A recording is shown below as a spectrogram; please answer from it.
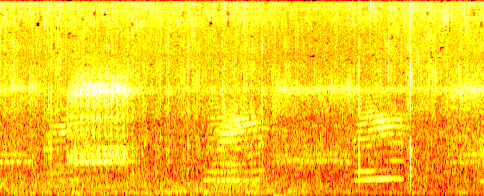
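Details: Several frogs calling in rainy weather, each call a brief, nasal, harmonic moan; one higher, louder voice stands out among lower ones. Steady rain patter and scattered drip clicks run throughout.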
